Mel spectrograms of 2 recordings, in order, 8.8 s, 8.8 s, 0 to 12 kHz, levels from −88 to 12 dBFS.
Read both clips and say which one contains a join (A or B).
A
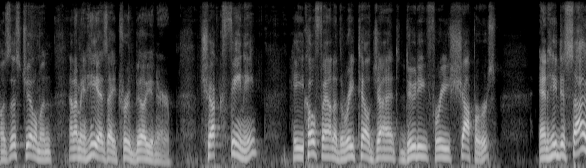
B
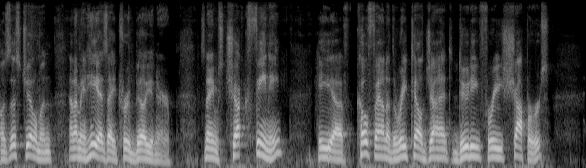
A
